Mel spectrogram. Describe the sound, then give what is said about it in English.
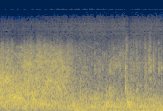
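Jay Leno smashes the window of a car bearing a 'baby on board' sign with a sledgehammer on a hot day: a loud, harsh crash followed by a dense, noisy clatter of breaking glass that continues throughout, with another sharp hit near the end. No one speaks. “If you have a baby on board sign on your car, Jay Leno will come at your car with a sledgehammer just to make sure the baby's okay.”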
